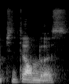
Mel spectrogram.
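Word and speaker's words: Peter Bosz: En néerlandais, on dit bien Peter Boss.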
